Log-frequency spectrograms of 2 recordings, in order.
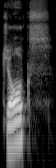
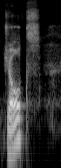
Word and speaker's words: Julks: outfielder Cory jul uh julks hopefully I'm pronouncing that right I looked it up and I think it says julks he's 28 comes over from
